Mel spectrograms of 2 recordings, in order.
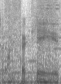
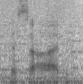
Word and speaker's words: facade: Because the word is pronounced facade, but if you had read it, of course you would think it's facade. It's got a perfectly English-looking, what am I trying to say? It seems like it should be an English word pronounced facade, because you're used to words like arcade.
